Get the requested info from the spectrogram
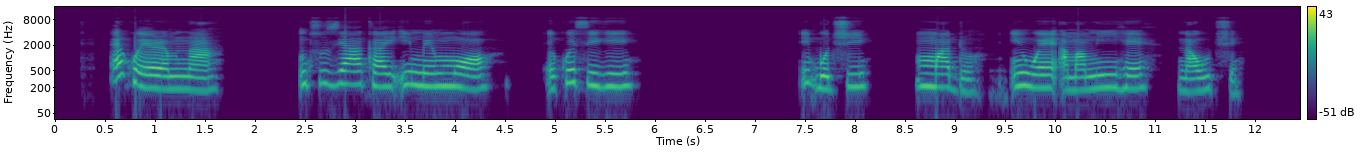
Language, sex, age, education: Igbo, female, 15-29, tertiary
